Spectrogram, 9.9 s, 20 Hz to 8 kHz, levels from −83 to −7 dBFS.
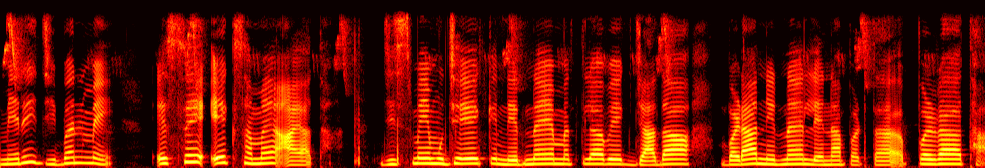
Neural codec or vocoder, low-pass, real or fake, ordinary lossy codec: none; 7.2 kHz; real; none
